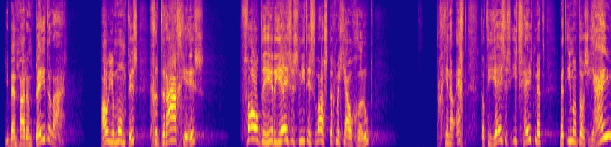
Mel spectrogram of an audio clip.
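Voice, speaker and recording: A man voicing a scornful crowd that sneers at a blind beggar and tells him to be quiet, in a hall with a long echo. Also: very high voice, pitched above the performer's own voice, exaggerated voice. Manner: sneering, contemptuous.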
